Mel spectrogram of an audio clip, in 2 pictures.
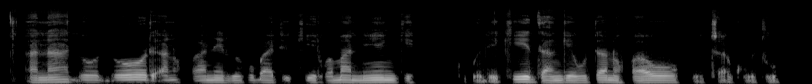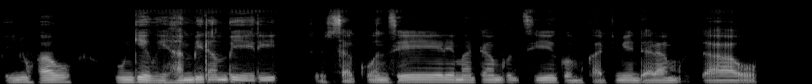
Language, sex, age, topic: Ndau, male, 18-24, health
